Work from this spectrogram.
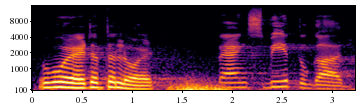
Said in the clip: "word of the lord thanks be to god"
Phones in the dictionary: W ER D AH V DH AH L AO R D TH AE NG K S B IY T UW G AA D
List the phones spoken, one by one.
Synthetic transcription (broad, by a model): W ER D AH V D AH L AO R D T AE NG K S B IY T UW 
